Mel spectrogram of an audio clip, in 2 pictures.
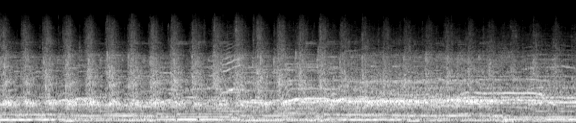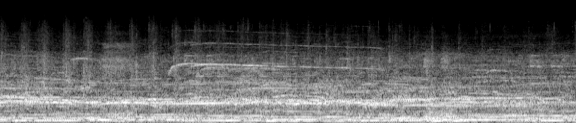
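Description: Live metal concert played loud in a large hall: music with sustained pitched layers and a fast even beat, about four hits a second over the first few seconds, with a crowd cheering over it.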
